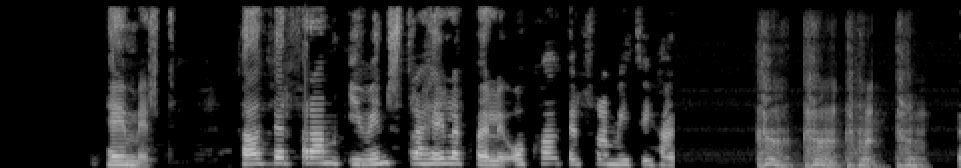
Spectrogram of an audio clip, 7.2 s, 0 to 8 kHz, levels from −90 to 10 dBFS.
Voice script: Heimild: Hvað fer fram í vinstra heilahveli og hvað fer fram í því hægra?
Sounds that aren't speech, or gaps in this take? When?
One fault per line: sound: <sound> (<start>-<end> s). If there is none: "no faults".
sound: cough (5.7-7.0 s)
